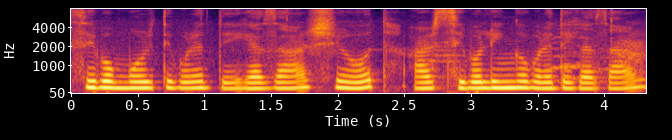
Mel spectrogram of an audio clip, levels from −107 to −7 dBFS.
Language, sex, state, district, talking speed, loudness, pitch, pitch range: Chakma, female, Tripura, Unakoti, 165 wpm, -17 LUFS, 215 Hz, 205-225 Hz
